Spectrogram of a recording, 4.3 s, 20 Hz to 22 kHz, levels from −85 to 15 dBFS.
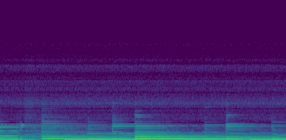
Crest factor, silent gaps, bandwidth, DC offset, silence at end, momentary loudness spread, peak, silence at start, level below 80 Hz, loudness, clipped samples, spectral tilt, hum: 12 dB; none; 6.2 kHz; under 0.1%; 0 s; 7 LU; -4 dBFS; 0 s; -48 dBFS; -18 LUFS; under 0.1%; -10.5 dB/octave; none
